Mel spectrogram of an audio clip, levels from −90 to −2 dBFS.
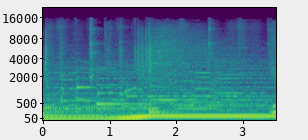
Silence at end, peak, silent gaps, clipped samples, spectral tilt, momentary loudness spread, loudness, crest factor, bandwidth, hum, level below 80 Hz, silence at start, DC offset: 0 s; -6 dBFS; none; under 0.1%; -6 dB/octave; 6 LU; -21 LUFS; 12 dB; 15 kHz; none; -24 dBFS; 0 s; under 0.1%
